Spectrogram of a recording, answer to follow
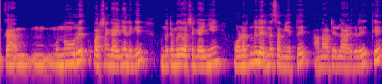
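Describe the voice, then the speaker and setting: A woman teaching a recitation lesson in Malayalam, patiently repeating syllables slowly to demonstrate the sounds. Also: mid-range voice, muffled recording.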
